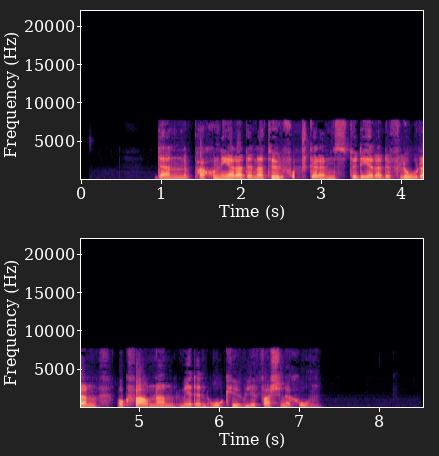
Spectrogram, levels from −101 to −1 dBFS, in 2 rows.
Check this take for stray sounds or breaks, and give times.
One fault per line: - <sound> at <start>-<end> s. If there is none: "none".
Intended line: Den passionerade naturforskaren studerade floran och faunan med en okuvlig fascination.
- dropout at 2.7-2.8 s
